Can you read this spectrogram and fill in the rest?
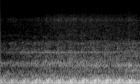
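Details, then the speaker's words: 1992 S10 Blazer idling on a cold day after new plug wires cured a multi-cylinder misfire: a smooth, quiet engine with a light, quick puffing rattle in the exhaust note; exhaust leak at the catalytic converter, exhaust smell noted. "It's got a leak on the cat though. You can hear that rattling a little."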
